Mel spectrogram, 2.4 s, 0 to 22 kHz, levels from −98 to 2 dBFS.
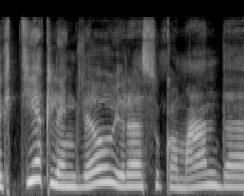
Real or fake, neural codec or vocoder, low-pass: real; none; 14.4 kHz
